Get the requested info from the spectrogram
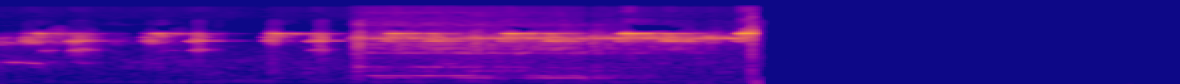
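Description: Electronic tones: a few short high beeps, then a steady chord of several tones held for about a second and a half. It cuts off suddenly a little under three seconds in, leaving dead silence.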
